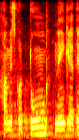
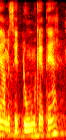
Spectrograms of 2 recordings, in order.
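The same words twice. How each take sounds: First: टूम्ब with the b sounded at the end; टूम्ब mispronounced with b; wrong tomb. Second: टूम्ब ending on m, b silent; correct tomb. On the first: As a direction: show टूम्ब said with a final b. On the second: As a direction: model टूम्ब as toom. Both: Shown as a demonstration.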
